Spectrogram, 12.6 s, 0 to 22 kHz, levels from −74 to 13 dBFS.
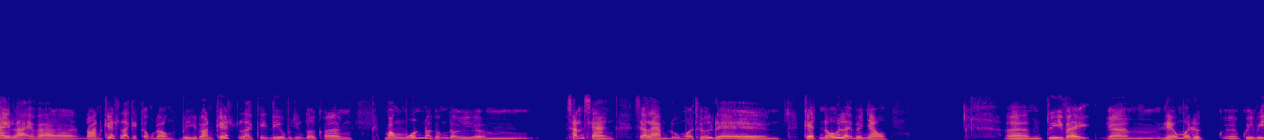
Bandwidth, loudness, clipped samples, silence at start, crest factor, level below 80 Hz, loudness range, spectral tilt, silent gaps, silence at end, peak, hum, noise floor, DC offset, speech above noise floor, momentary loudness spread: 7.4 kHz; -23 LUFS; under 0.1%; 0 s; 22 dB; -74 dBFS; 3 LU; -5.5 dB/octave; 9.57-9.62 s; 0 s; -2 dBFS; none; -72 dBFS; under 0.1%; 49 dB; 11 LU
